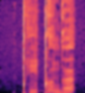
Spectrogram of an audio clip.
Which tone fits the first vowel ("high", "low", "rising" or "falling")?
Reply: rising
